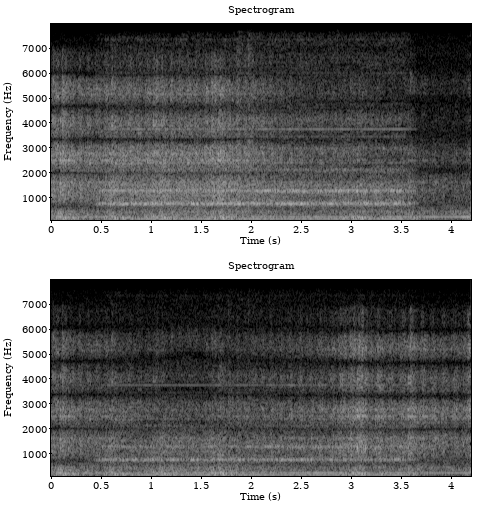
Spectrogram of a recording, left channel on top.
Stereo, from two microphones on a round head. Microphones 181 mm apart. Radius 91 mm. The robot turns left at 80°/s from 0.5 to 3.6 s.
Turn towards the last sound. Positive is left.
turn(degrees=-95)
